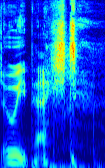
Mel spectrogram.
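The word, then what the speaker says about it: Újpest: Well, you can read it however you like, but it's pronounced Uipest, as far as I'm aware.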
